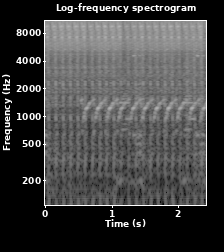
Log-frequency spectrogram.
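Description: An automatic gun fires in a video game, a rapid, evenly paced stream of many shots with a rattling, mechanical edge, moderately loud and without talk.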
